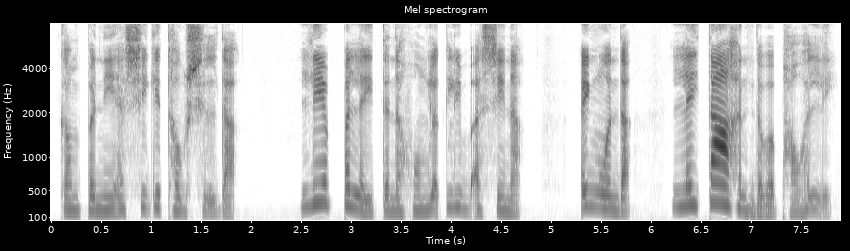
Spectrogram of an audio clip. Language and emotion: Manipuri, sad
